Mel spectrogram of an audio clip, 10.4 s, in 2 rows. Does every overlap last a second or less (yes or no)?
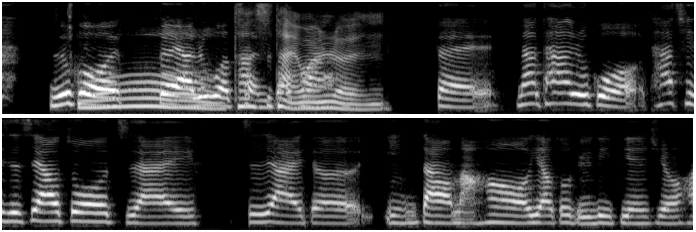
no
